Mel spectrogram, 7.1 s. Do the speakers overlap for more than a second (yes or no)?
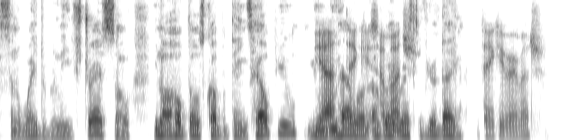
yes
